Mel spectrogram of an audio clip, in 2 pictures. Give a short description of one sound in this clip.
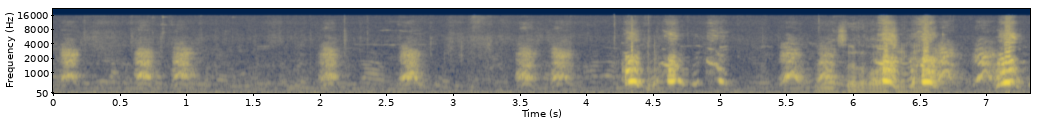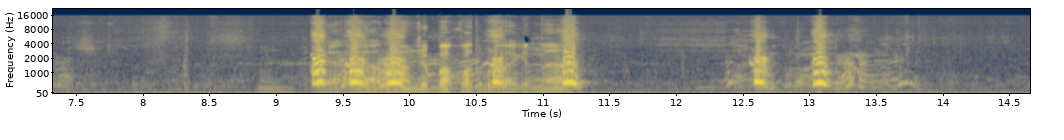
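Puppies whine and yelp in short, high cries close by.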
